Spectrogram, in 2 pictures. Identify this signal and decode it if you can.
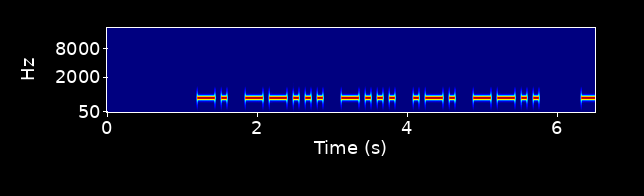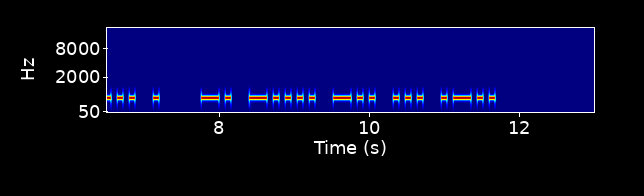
Morse code, heard as a keyed tone, about 15 wpm, 700 Hz. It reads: N7BRZ DE N6DSL
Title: USA Callsign DE Callsign - 5 Characters - 15wpm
